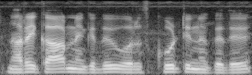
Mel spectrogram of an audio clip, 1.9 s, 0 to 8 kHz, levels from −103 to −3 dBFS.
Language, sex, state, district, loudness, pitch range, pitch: Tamil, male, Tamil Nadu, Kanyakumari, -18 LUFS, 115-130 Hz, 120 Hz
